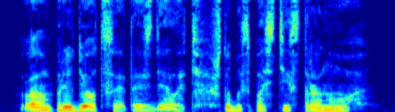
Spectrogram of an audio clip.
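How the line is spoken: Sighing. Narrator (Russian): вздохнул маркиз

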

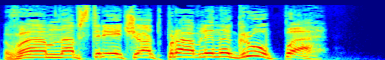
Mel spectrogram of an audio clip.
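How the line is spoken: Shouted. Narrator (Russian): прокричал капитан

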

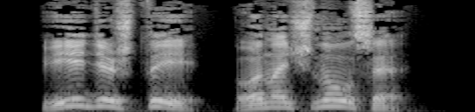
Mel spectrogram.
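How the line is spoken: Very loud. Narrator (Russian): Очень громко заговорил возница

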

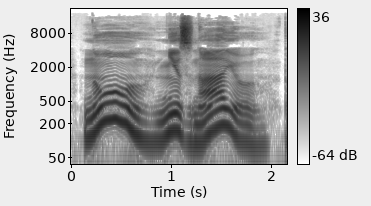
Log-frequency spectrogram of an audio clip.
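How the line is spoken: Drawling. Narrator (Russian): протянула Варька

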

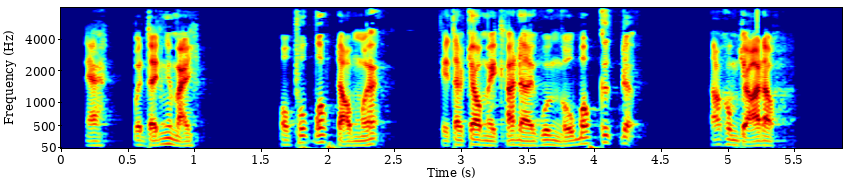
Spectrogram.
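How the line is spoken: Stern low warning. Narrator (Vietnamese): Thằng Hoàng cũng sợ, gằn giọng nói

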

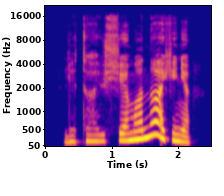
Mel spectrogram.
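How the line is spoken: Howling. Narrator (Russian): взвыла она

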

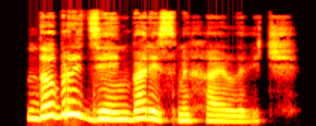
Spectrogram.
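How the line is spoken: Calm tone. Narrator (Russian): произнесла спокойным тоном

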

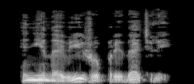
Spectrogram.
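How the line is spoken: Growling. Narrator (Russian): рычал он

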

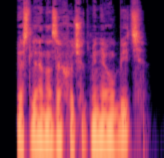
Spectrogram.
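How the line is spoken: Flat colorless voice. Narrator (Russian): бесцветным голосом заявила она

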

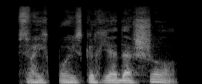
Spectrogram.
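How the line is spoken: Quiet and measured. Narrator (Russian): тихо и размеренно проговорил Радфеннер

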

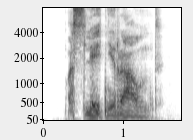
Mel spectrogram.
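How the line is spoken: Killer's hoarse rasp. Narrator (Russian): прохрипел убийца

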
